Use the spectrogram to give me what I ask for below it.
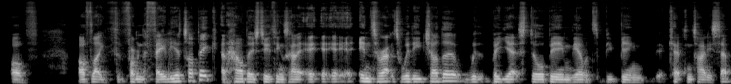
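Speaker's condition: Stutter; speech impediment; disfluent moment noted during this recording; makes recording podcasts difficult, still runs own podcast; repeated sounds, repeated words

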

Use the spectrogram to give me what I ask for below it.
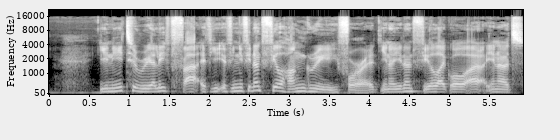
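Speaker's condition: No condition

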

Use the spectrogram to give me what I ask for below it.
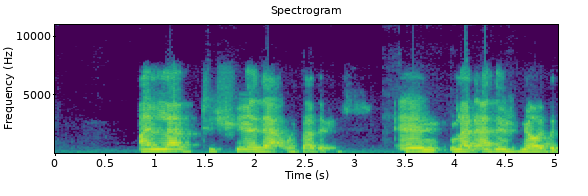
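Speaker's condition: Cerebral palsy; titanium neck limiting looking up

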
